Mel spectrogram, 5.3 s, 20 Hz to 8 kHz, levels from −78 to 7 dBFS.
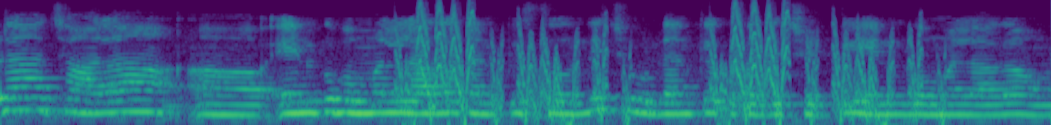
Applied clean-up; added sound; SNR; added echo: none; Scratching (performance technique); 4 dB; reverberation time 0.3 s.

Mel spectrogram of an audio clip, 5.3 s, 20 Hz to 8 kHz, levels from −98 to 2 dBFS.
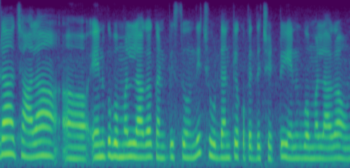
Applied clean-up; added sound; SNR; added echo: none; none; none; none.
